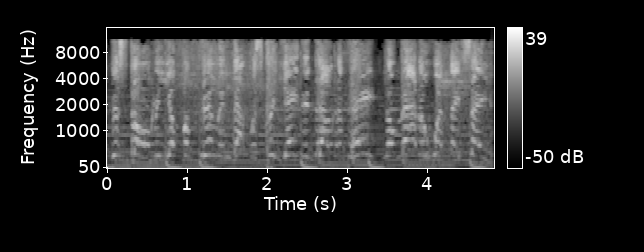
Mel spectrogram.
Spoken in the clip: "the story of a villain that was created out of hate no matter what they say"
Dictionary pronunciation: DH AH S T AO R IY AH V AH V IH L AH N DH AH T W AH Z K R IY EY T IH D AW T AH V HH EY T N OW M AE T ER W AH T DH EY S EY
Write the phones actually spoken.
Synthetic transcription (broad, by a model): DH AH S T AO R IY AH V AH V IH L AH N DH AH T W AH Z K R IY EY T IH D AW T AH V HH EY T N OW M AE T ER W AH T DH EY S EY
